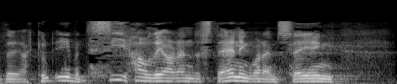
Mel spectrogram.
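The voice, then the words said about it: Accent with Scottish influence. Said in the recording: “my post-Scottish accent”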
